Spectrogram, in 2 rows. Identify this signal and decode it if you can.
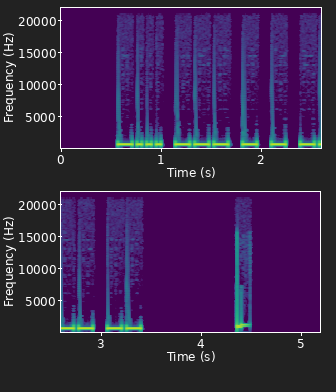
Morse code, heard as a keyed tone, about 25 wpm, 700 Hz. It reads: BOTTOM
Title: Sentences from Top 900 Words - New Word Drill - 25wpm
